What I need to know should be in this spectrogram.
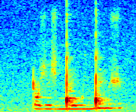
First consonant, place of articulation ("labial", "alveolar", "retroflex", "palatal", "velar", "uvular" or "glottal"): retroflex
